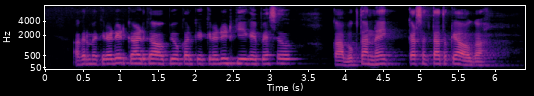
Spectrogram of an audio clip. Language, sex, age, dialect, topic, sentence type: Hindi, male, 36-40, Marwari Dhudhari, banking, question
